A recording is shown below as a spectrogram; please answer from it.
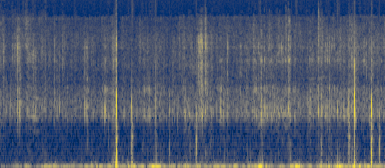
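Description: Horse hooves clip-clopping on a Montana trail ride, sharp irregular knocks repeating through steady outdoor noise, with a few voices calling out nearby.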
